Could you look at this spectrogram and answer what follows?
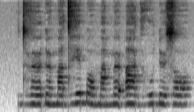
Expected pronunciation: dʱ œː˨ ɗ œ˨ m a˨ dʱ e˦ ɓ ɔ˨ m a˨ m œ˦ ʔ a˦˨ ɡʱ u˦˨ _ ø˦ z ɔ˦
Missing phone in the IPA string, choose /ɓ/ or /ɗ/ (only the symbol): ɗ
